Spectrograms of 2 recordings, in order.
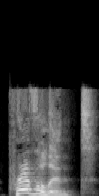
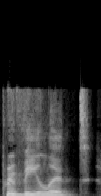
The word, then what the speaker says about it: prevalent: Prevalent. Dati kasi pinopronounce ko siya as prevalent. But I was corrected kasi ang pag-pronounce pala nito is prevalent.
